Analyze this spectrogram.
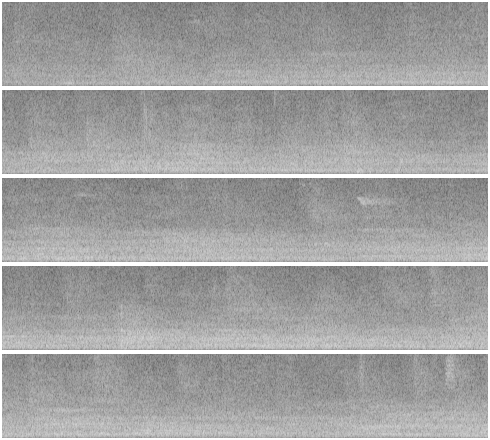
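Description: Cars pass by on a street nearby.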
